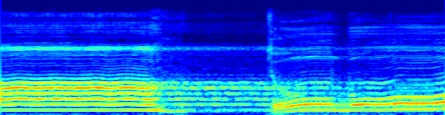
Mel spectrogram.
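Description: A man's voice chanting Quran verses in a slow, melodic recitation style. He holds a long steady note, breaks off a little under a second in for a short breath, then begins the next held note with an upward slide about a second and a half in.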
